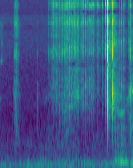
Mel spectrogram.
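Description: Scissors snipping through a paper strip, with the sharpest snip about a second and a half in.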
